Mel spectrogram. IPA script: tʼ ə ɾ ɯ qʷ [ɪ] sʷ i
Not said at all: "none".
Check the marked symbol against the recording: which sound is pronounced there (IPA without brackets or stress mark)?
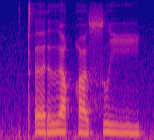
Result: ɪ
